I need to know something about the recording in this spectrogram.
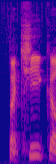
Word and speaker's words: Pacheco: If you look up when Drum Dums made the review of Toys Not for Children, he like butchered my last name. I was like, Pacheco.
